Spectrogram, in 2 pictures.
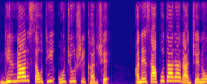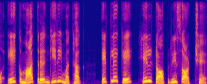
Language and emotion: Gujarati, neutral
